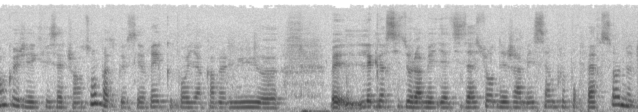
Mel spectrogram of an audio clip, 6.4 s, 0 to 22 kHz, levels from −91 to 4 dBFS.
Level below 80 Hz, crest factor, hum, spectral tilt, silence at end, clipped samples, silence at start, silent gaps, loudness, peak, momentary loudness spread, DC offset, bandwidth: -48 dBFS; 18 dB; none; -5 dB/octave; 0 s; under 0.1%; 0 s; none; -29 LUFS; -10 dBFS; 7 LU; under 0.1%; 18 kHz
